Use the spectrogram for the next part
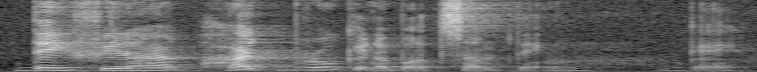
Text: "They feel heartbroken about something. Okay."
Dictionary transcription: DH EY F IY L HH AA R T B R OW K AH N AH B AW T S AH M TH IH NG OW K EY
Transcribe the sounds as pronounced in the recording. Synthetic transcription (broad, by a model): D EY F IY L HH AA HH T B R OW K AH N AH B AW T S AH M T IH NG OW K EY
